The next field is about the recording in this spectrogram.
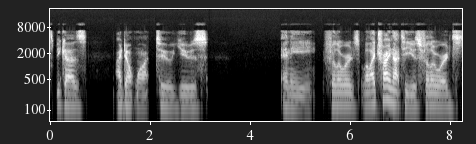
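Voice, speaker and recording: A man's medium-pitched voice at a fairly slow pace. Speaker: gaming YouTuber. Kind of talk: gameplay commentary. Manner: articulate.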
